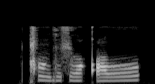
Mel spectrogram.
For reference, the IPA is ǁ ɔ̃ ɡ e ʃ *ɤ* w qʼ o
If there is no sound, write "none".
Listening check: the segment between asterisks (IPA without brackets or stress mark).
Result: ɤ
